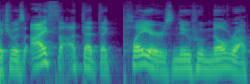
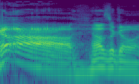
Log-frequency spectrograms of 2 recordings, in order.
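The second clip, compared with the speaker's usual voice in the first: big, blustery, slow voice with drawn-out "ah". Retelling the head of the ship's greeting: Zardoz Zord voice. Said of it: "he was this big blustery guy".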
